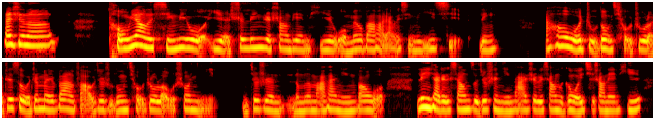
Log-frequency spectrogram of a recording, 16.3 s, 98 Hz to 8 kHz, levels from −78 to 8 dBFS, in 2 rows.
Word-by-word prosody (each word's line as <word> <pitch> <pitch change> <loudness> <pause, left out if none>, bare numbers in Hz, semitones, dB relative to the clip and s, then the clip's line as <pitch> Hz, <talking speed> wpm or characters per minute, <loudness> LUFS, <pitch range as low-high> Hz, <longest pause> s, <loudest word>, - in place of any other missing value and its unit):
但 290 0 +7
是 285 0 +3
呢， 270 0 +4 0.7
同 215 +2 +4
样 275 -2 +7
的 225 - +5
行 220 -2 -1
李， 225 0 +2
我 210 -3 +4
也 195 -3 -1
是 220 - -3
拎 225 +1 +1
着 210 - +2
上 205 -1 -4
电 195 -1 -3
梯， 190 -1 -3
我 185 - -2
没 175 +3 -3
有 200 - -1
办 195 -1 -2
法 210 - -3
两 - - -5
个 195 - -5
行 215 - -7
李 180 - -3
一 210 +2 -3
起 215 - -8 0.2
拎。 190 +3 -4 0.6
然 205 - -4
后 260 -1 +3
我 205 -4 +6
主 200 -2 -2
动 210 -2 +3
求 - - -5
助 195 -1 +1
了， - - +1
这 220 0 +2
次 215 -1 +1
我 175 -4 +2
真 205 +4 -1
没 195 -2 +1
办 205 -1 -1
法， - - -3
我 - - -4
就 190 +1 -1
主 190 - -6
动 185 +2 -1
求 190 - -5
助 195 -1 0
了。 185 - +2
我 - - -4
说： 205 - -5
“你 195 +2 -6 0.3
你， - - -7
就 200 -1 -2
是 195 -2 -1 0.2
能 170 0 -5
不 - - -2
能 185 - -3
麻 180 - -1
烦 195 -3 -2
您 175 +1 -2
帮 190 0 0
我 190 - -4 0.4
拎 230 +3 +7
一 - - +8
下 225 -3 +4
这 185 - +3
个 180 - +2
箱 195 +1 0
子， 185 -2 +2
就 190 - +1
是 195 0 -4
您 175 -1 -2
拿 185 - -2
着 - - -6
这 195 -1 -2
个 180 - +2
箱 190 0 -3
子 180 - -3
跟 190 +3 -1
我 165 - +3
一 - - +1
起 185 0 -8
上 185 0 -2
电 180 0 -2
梯， 190 +2 -2
195 Hz, 320 characters per minute, -23 LUFS, 185-215 Hz, 0.7 s, 一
